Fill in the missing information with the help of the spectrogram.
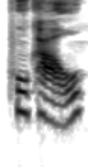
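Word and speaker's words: ภูเขา: ะ เ อ า The first syllable is mid-tone and the second syllable has a rising tone ภ ู เ ข า Let's write it together.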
